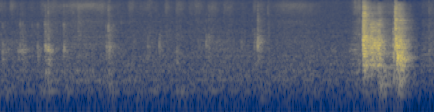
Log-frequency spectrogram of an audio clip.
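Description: Small screwdriver working a screw in the plastic base of a laptop, giving faint scattered ticks. Just before the end comes a louder, brief scraping clatter as the laptop is handled.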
